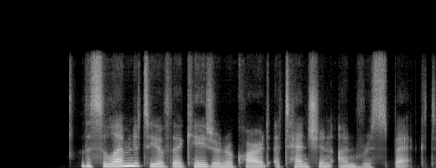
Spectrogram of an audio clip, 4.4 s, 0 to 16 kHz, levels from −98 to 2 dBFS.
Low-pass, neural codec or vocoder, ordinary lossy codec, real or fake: 10.8 kHz; codec, 24 kHz, 0.5 kbps, DualCodec; none; fake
